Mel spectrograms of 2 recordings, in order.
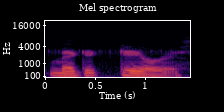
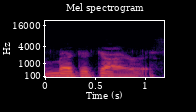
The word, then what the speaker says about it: Megaguirus: And then several decades later, in 2001, happens Godzilla vs. Megaguirus, or Megagyrus, however you want to pronounce it.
